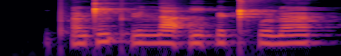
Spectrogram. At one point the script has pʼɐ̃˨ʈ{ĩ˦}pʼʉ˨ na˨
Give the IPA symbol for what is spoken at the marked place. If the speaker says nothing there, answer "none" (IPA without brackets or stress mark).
ĩ˦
